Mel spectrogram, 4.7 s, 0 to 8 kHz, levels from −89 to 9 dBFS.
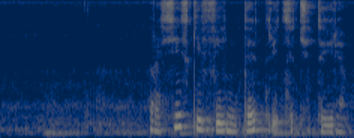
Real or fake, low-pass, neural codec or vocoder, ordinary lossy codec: fake; none; codec, 16 kHz, 8 kbps, FreqCodec, smaller model; none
